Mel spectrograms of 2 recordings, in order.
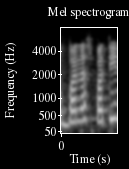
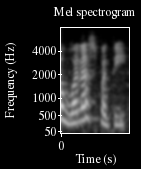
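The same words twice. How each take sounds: First: वनस्पति starting with b; wrong pronunciation. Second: वनस्पति starting with v; soft v opening वनस्पति; correct pronunciation. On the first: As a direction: say वनस्पति as "banaspati". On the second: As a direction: say वनस्पति as "vanaspati". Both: Shown as a demonstration. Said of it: "वनस्पति नहीं बोला जाता".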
